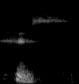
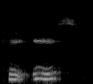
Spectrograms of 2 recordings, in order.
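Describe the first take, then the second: First: It is said as one short syllable. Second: It is said as two separate syllables. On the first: "cuando está contraído, his" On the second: "De cuando no está contraído, se pronuncia he is"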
